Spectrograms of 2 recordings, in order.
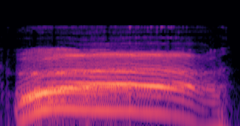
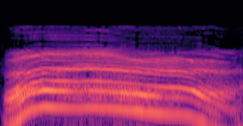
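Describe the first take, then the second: First: Loud, high shouted bear roar. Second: High angry bear roar. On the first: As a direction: let out a big roar. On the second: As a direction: roar at losing the game. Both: Acted. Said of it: "Old Bear roared".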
